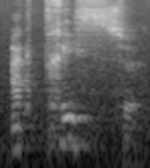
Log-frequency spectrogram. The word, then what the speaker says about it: actrice: Aqui você não vai pronunciar o E no final. Acteur. Acteur. Acteur. Você fala esse aqui mesmo. Actrice.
